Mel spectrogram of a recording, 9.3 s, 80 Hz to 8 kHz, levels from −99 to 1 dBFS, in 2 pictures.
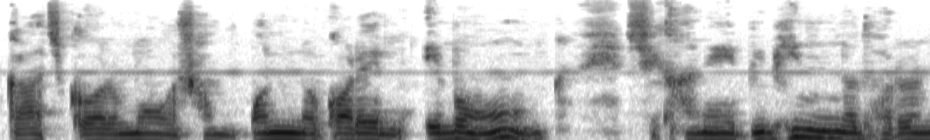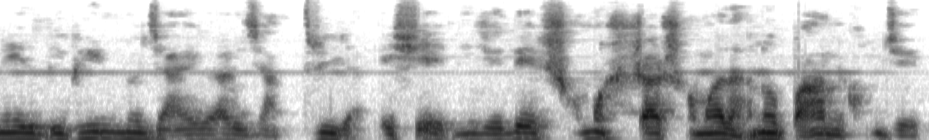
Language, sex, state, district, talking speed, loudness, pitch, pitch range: Bengali, male, West Bengal, Paschim Medinipur, 105 wpm, -17 LUFS, 115 Hz, 110-120 Hz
